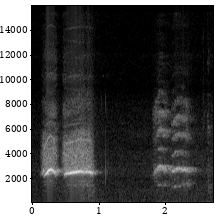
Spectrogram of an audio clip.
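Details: Green-cheeked conure kept as a pet, calling its owner: a quick rising whistle joined to a longer flat whistle, then a softer, slightly buzzy level note after a short gap.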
